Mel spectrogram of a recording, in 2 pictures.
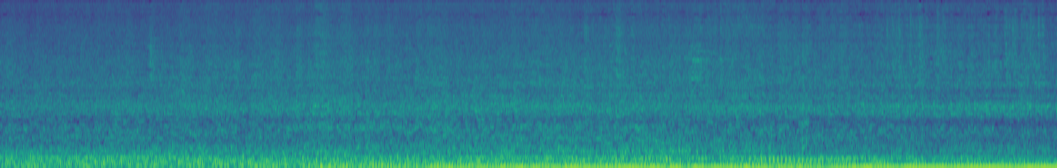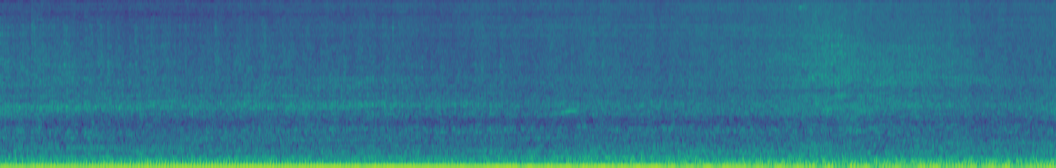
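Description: A large engine idling nearby: a steady low drone that grows louder about three seconds in, with faint voices in the background.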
